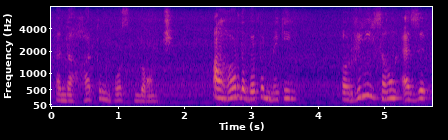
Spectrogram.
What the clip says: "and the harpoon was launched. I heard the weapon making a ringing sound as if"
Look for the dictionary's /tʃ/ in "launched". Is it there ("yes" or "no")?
yes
